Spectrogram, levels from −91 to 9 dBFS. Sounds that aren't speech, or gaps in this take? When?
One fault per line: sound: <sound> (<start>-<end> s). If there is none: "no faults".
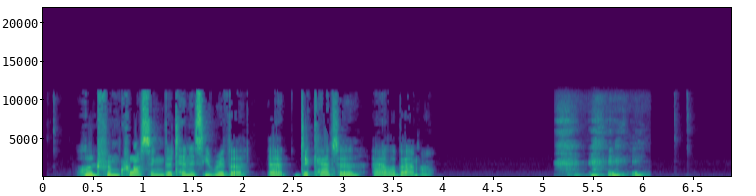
sound: laugh (5.1-6.1 s)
